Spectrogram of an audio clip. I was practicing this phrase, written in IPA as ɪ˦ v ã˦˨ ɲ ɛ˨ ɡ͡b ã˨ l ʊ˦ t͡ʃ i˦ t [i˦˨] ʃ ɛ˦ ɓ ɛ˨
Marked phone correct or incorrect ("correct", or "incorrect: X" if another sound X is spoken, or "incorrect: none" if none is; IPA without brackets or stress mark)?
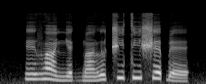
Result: incorrect: i˦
